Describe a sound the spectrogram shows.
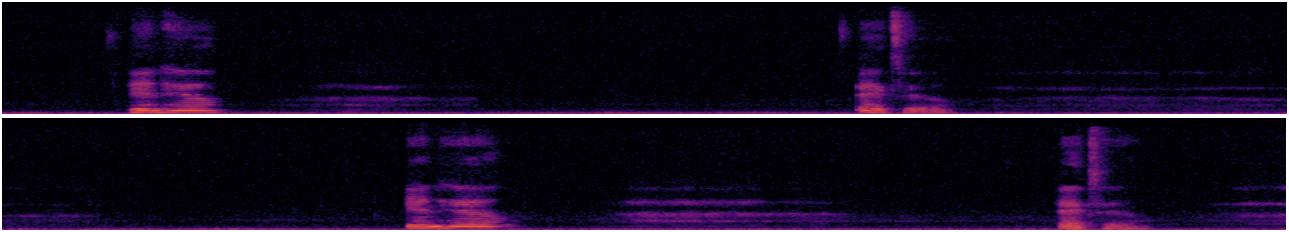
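A young woman speaks calmly and softly close by.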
